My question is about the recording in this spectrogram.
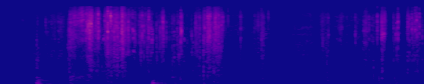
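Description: Faint crinkling and tearing of a foil Panini Prizm football card pack wrapper handled by gloved hands, in short rustling spells with a brief lull in the middle.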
